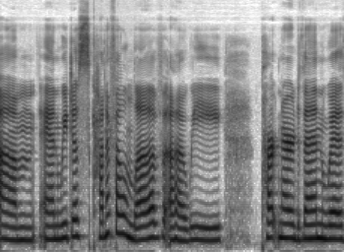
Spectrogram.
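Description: A woman talks in a normal speaking voice at a medium pitch. Her intonation is fairly even, on a very clean recording with a silent background. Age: 30s. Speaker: roller derby player. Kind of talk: casual interview. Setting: studio.

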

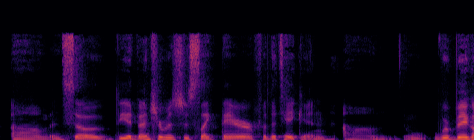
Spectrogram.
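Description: The background is quiet as a woman talks at a moderate pace. Her fairly low voice stays monotone and flat. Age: 40s. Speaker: van life content creator. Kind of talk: interview. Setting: remote interview.

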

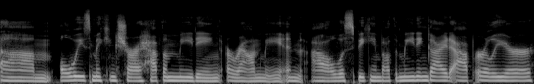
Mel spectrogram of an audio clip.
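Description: An unremarkable speaking voice, fairly low in pitch for a woman, comes with an American accent and fairly even intonation on a very clean recording with a silent background. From California. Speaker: recovering alcoholic, AA member. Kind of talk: radio interview, personal testimony.

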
